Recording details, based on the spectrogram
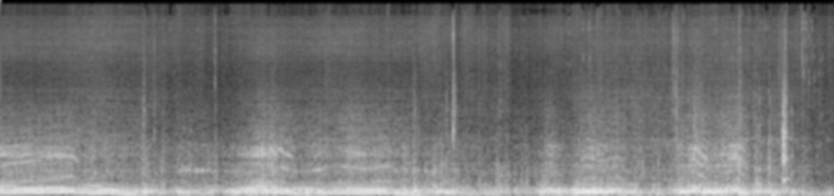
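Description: A car engine rumbles steadily up close, its pitch rising and falling as the vehicle drives and then eases off, with the noise continuing through the whole stretch.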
